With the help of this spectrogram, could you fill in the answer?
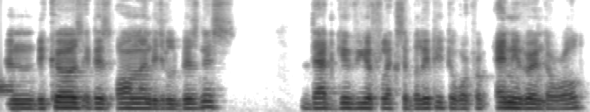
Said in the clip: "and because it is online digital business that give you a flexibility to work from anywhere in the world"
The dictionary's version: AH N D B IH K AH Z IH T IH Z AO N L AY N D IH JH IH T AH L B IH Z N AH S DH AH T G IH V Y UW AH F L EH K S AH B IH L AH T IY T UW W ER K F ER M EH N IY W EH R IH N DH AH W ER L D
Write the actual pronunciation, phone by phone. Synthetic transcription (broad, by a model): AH N B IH K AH Z IH T IH Z AO N L AY N D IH JH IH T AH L B IH Z N AH S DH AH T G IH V Y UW AH F L EH K S AH B IH L AH T IY T UW W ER K F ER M EH N IY W EH R IH N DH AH W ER L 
